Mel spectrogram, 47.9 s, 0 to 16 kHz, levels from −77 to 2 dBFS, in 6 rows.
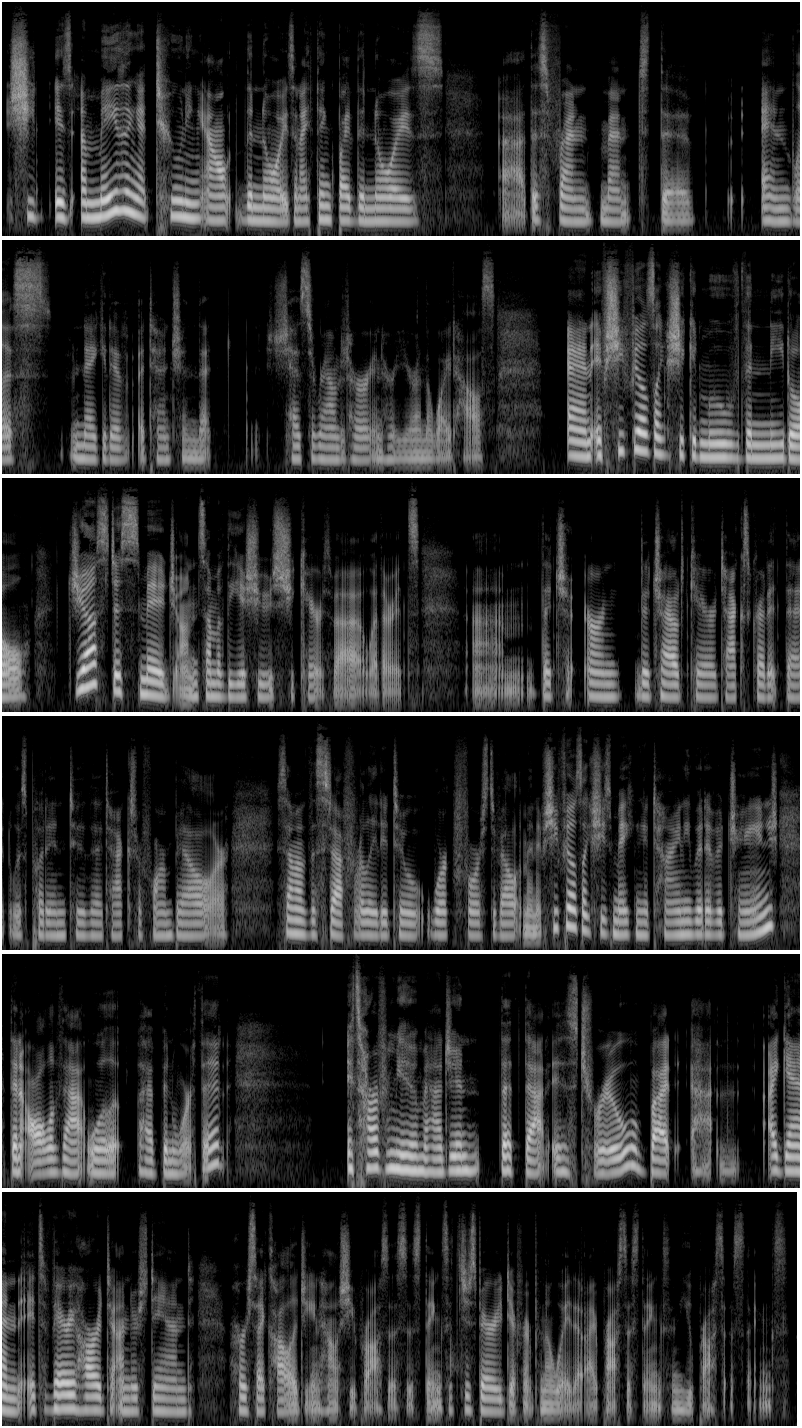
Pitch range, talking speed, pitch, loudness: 155-190 Hz, 180 wpm, 165 Hz, -24 LUFS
